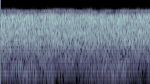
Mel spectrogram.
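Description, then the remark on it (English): Sleet falls in a steady, dense hiss, a continuous wash of fine crackling patter that holds an even loudness throughout, with no voices or other sounds. “I don't believe that's rain. It sounds more like the sleet that we had a little earlier.”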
